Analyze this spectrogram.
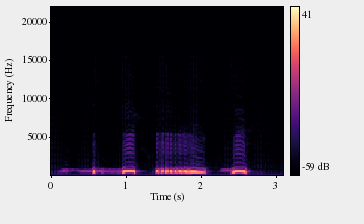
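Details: Spotted dove calling in the 'giọng thổ sấm' (thunder-earth voice) style: low hollow coos, then a rapid rolling, stuttered coo that quickens and slides down, ending on one more steady coo; clean background, no other sounds.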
